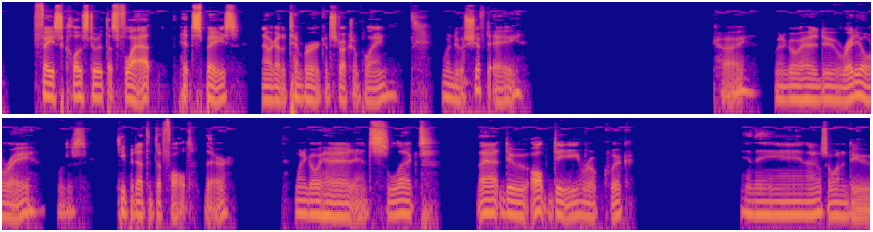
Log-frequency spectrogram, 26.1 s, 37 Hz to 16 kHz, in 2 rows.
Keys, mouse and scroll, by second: 6.7 shift+a, 21.7 alt+d.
